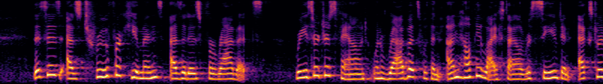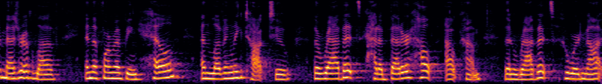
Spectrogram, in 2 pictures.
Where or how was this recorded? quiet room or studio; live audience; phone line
live audience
